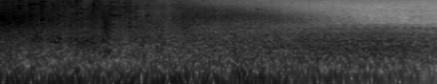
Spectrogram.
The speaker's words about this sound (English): And as you get to the top of the hill, you can see the crypt just explode behind you as you're running away from it.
